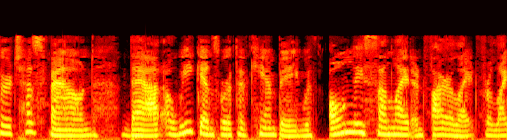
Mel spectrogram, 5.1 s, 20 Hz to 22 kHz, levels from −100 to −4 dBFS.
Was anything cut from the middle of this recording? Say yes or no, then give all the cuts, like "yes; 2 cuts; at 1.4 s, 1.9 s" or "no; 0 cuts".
no; 0 cuts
